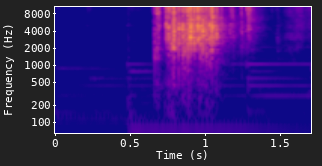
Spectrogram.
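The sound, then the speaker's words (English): A short burst of tarot cards being shuffled, a quick papery riffling rush that swells and fades within about half a second, fairly loud over a low steady hum, with no talking. “Gonna do a little shuffly shuffle.”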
